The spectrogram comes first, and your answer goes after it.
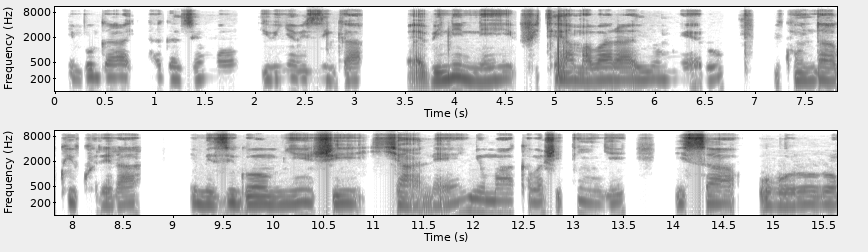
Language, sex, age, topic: Kinyarwanda, female, 18-24, government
